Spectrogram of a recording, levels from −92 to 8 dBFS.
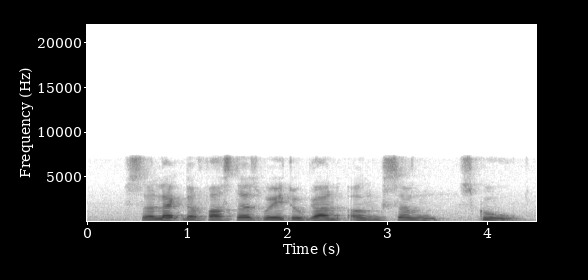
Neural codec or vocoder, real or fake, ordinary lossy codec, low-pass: vocoder, 22.05 kHz, 80 mel bands, WaveNeXt; fake; none; 7.2 kHz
